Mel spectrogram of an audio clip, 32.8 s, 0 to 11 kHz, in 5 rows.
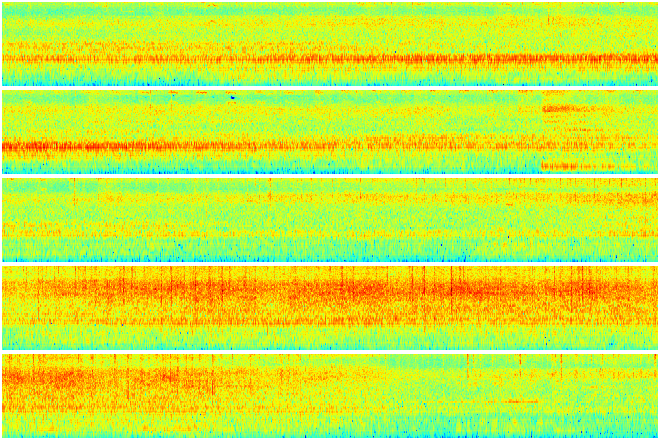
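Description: H0 scale model trains running on a layout: the steady hum of the model locomotives' electric motors and their wheels running over the track, with a brief knock about twelve seconds in.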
